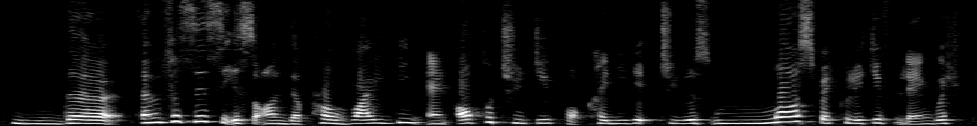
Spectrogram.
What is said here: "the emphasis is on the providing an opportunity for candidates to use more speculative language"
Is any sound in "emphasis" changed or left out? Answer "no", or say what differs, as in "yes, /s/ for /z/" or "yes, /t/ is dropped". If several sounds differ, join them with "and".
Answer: no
